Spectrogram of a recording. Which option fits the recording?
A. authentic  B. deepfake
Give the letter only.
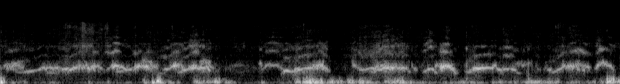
B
